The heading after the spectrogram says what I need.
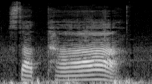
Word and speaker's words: ศรัทธา: หลาย คำ นะ คะ เช่น คำ ว่า ศรี ศรัทธา เศร้า นะ อารา ใส และ เศรษฐี ค่ะ ซึ่ง นะ คะ จะ ไม่ ออก เสียง ตัว รอ เรือ นะ คะ จะ ออก เสียง เฉพาะ พญา ชา ตัว หน้า คือ ศ. ศาลา ค่ะ ต่อ ไป นะ คะ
